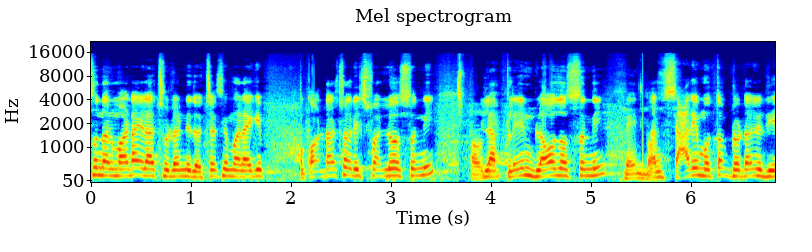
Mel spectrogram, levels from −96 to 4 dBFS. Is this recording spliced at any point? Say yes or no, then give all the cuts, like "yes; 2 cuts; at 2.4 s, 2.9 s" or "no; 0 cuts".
no; 0 cuts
